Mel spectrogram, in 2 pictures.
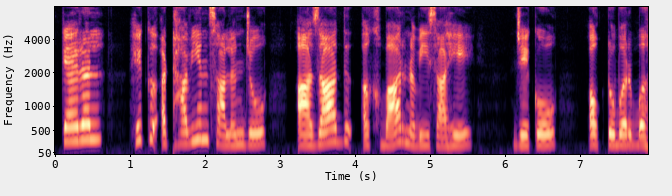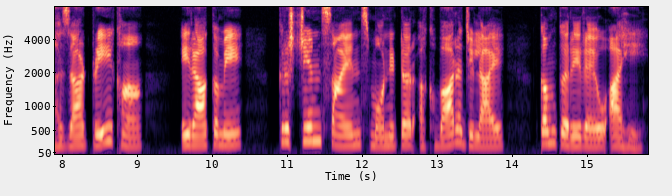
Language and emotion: Sindhi, neutral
